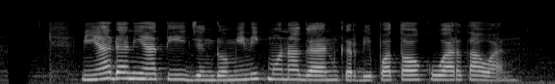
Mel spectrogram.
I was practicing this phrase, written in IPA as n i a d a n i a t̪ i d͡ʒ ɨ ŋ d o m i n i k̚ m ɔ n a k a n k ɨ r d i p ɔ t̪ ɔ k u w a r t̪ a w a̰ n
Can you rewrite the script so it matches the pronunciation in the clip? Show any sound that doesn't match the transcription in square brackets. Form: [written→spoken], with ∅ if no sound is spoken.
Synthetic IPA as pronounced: n i a d a n i a t̪ i d͡ʒ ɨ ŋ d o m i n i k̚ m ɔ n a [k→ɡ] a n k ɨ r d i p ɔ t̪ ɔ k u w a r t̪ a w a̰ n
